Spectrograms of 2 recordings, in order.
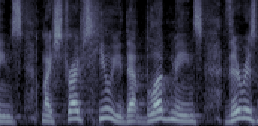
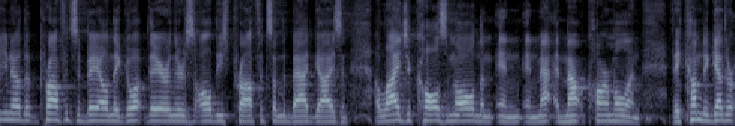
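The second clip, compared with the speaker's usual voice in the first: ordinary delivery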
